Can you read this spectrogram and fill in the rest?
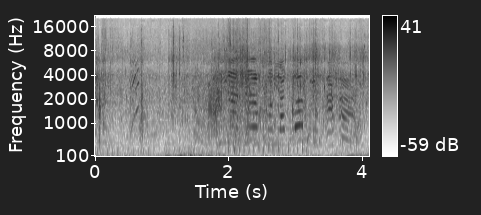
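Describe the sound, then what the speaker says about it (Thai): Water splashes and runs while a toy dump truck is washed at a beach, in irregular close bursts of splatter, with a voice and other talk mixed in. "เสียงน้ำอาจจะดังหน่อยนะเพื่อนๆ"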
